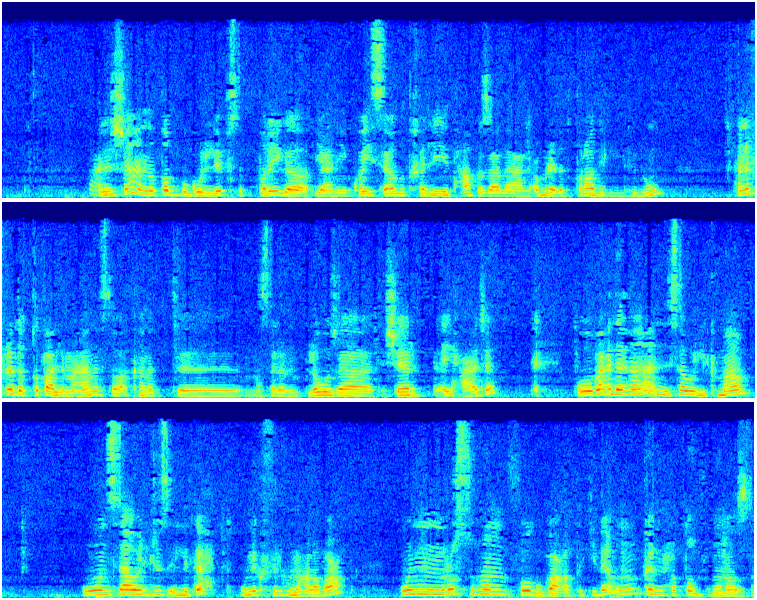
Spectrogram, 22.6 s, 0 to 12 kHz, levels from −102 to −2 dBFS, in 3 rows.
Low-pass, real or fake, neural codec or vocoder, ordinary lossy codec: 10.8 kHz; real; none; AAC, 32 kbps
